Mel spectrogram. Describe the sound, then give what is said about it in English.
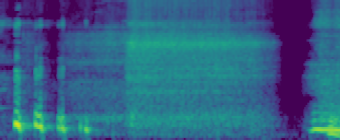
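A deep breath is drawn as a long, soft, breathy rush lasting over a second. It comes after a few short bursts of sound, and a voice starts right at the end. “let's take another deep breath together.”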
